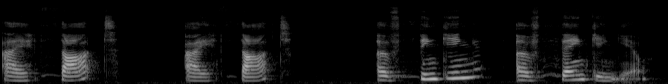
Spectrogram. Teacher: a lot of the th sounds in this tongue twister are unvoiced they're that lighter sound of some thinking alright so you can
